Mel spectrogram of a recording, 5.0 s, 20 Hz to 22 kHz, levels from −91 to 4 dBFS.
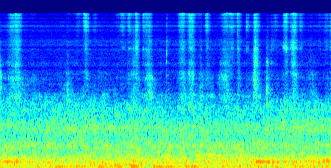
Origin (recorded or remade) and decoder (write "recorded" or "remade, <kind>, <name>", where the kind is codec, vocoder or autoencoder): remade, codec, DAC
